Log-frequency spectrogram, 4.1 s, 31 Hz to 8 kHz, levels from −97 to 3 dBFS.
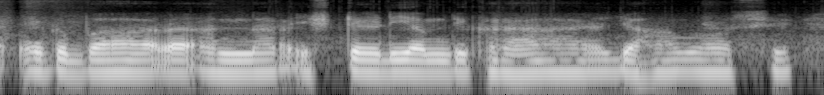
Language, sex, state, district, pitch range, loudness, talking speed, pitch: Hindi, male, Uttar Pradesh, Jalaun, 120-125 Hz, -17 LUFS, 145 wpm, 120 Hz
